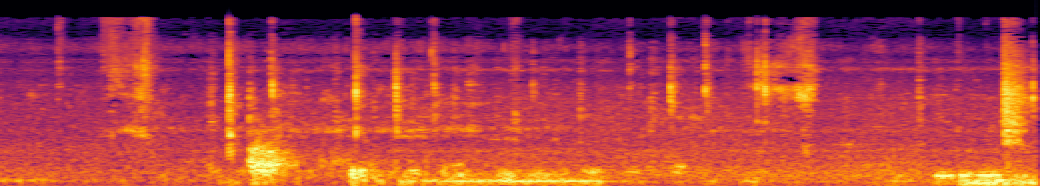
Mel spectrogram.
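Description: Close-up eating sounds: fingers working food on a steel tray and the mouth biting and chewing, heard as scattered small clicks and smacks.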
